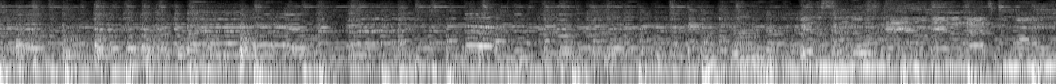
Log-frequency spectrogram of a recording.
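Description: A bluegrass band playing a song's instrumental opening, led by a banjo picking a fast run, with upright bass and acoustic guitar underneath.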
